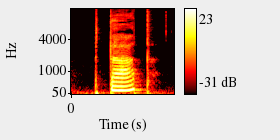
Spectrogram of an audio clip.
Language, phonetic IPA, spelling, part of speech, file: Czech, [ˈptaːt], ptát, verb, Cs-ptát.ogg
- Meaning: to ask (to request an answer)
